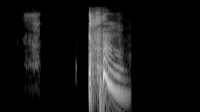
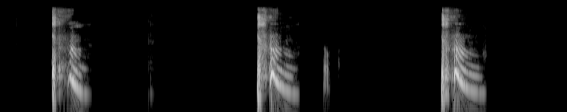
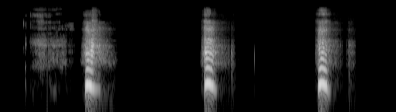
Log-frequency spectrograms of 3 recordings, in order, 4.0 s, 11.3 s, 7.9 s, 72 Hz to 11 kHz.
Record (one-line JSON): {"cough_length": "4.0 s", "cough_amplitude": 29802, "cough_signal_mean_std_ratio": 0.26, "three_cough_length": "11.3 s", "three_cough_amplitude": 29461, "three_cough_signal_mean_std_ratio": 0.25, "exhalation_length": "7.9 s", "exhalation_amplitude": 29988, "exhalation_signal_mean_std_ratio": 0.24, "survey_phase": "beta (2021-08-13 to 2022-03-07)", "age": "18-44", "gender": "Female", "wearing_mask": "No", "symptom_none": true, "smoker_status": "Current smoker (1 to 10 cigarettes per day)", "respiratory_condition_asthma": true, "respiratory_condition_other": false, "recruitment_source": "Test and Trace", "submission_delay": "2 days", "covid_test_result": "Positive", "covid_test_method": "RT-qPCR", "covid_ct_value": 24.6, "covid_ct_gene": "N gene"}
